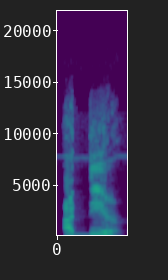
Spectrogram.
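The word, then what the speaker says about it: אדיר: So how do we pronounce this? What do you call that? What do you call that creature with the antlers that runs in front of your car late at night in the woods? That's a deer, right? So we have a dalet. So ear, deer, okay? So the word is adir.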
